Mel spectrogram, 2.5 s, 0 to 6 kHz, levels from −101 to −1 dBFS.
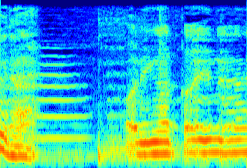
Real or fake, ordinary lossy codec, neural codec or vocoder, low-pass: fake; none; codec, 16 kHz, 16 kbps, FreqCodec, larger model; 5.4 kHz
